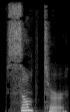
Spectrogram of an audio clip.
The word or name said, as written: sumpter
